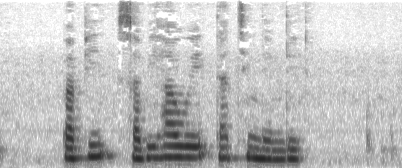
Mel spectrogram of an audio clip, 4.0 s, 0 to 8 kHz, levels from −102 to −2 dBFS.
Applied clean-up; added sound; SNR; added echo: none; none; none; none.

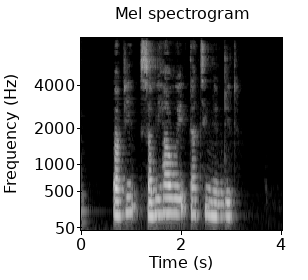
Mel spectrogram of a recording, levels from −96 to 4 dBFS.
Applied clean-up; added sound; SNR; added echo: neural mask model DeepFilterNet 3.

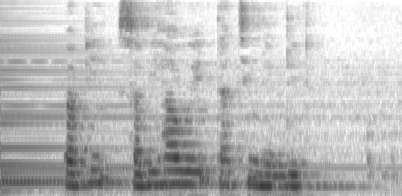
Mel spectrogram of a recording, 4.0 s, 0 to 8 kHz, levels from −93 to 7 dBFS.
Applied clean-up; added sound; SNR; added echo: none; Acoustic guitar / Strum; 12 dB; reverberation time 0.6 s.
